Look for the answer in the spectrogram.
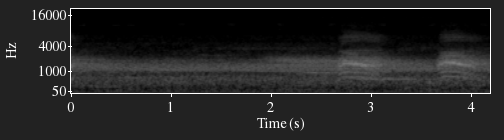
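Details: Raven known for talking and daily spying; after a quiet stretch of hiss, two rough, grating caws close the recording, roughly a second apart.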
